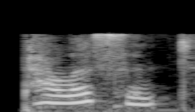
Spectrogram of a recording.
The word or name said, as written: pallescent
